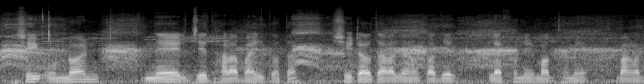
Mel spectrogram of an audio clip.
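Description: Crows cawing repeatedly in the background over a man's speech.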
